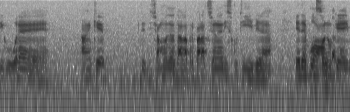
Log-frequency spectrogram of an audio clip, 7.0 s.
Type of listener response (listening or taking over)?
listening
